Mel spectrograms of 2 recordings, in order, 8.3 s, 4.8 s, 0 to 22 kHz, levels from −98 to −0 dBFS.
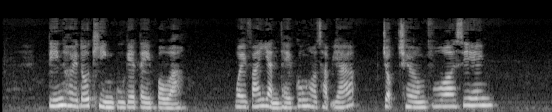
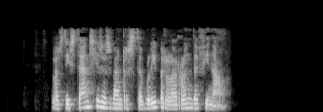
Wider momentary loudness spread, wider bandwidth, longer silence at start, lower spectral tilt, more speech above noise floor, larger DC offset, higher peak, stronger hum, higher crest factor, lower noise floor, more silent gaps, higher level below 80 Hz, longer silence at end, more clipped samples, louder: about the same, 9 LU vs 8 LU; first, 11.5 kHz vs 8 kHz; about the same, 0.75 s vs 0.8 s; about the same, -6.5 dB/octave vs -5.5 dB/octave; second, 37 dB vs 72 dB; neither; second, -8 dBFS vs -2 dBFS; neither; about the same, 16 dB vs 18 dB; second, -59 dBFS vs -89 dBFS; neither; about the same, -56 dBFS vs -58 dBFS; second, 0.9 s vs 1.45 s; neither; second, -24 LUFS vs -18 LUFS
